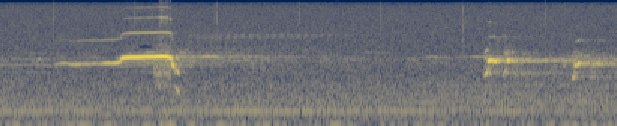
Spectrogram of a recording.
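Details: Early morning at a Big Bear bald eagle nest: one loud, high whistled note with a sharp ending, then a shorter second call after a pause, over a faint steady hum.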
